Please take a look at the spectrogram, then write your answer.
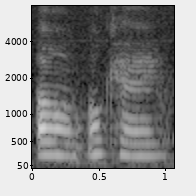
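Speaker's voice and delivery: mock meek little "oh, okay"; meek acceptance. To the casting people, mock meek acceptance. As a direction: imitate a pushover giving in softly. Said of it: "not gonna just sit here and say".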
